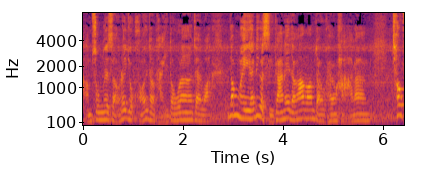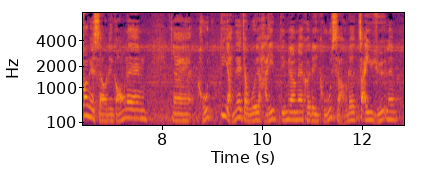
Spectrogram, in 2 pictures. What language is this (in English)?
Chinese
